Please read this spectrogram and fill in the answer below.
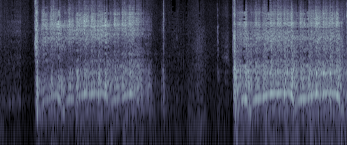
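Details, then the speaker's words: Junkyard Holden that sat for decades, crank attempt with the key accidentally left off: two long bursts of even starter cranking with a rising whine and no firing. The carb accelerator pump isn't working and fuel is flooding in, so the engine looks flooded. "Better turn the key back on, hadn't I? Oh, that might help."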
